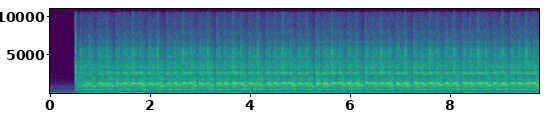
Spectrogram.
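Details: Old Stewart & Stevenson aircraft tug with a vacuum hose hooked up and plenty of fuel getting through: a fast starter churn with a loose, uneven beat of about three per second; the engine turns over but never catches.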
